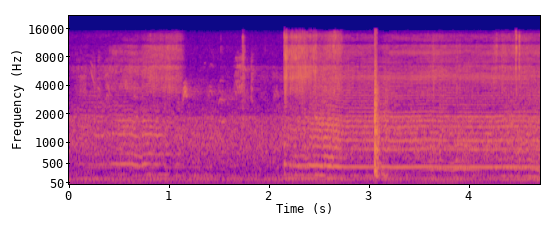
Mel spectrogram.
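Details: Honey bees around hive boxes left all day in a truck bed, early morning while frames are sorted from extracted supers; a steady mid-pitched buzz with harmonics starts halfway through, over a low constant hum and a sharp click.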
